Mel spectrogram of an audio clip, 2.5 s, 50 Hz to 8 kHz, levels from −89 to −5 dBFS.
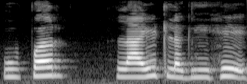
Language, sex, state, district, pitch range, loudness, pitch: Hindi, female, Madhya Pradesh, Bhopal, 225-255 Hz, -16 LUFS, 235 Hz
